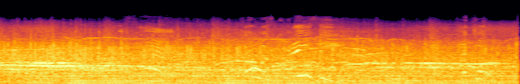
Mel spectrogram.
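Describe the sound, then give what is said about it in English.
A crowd cheers wildly, a dense, steady roar of shouting and clapping that holds loud throughout, with a voice talking over it. “Man, listen to this crowd go nuts.”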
